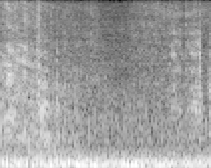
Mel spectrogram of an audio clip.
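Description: Faint, steady riverside background noise with a low rumble; no distinct splash from the cast float stands out.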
